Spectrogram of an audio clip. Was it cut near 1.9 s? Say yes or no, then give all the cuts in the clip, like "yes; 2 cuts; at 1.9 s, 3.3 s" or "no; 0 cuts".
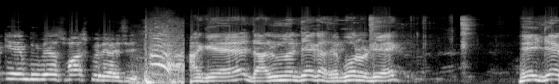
yes; 1 cut; at 1.9 s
